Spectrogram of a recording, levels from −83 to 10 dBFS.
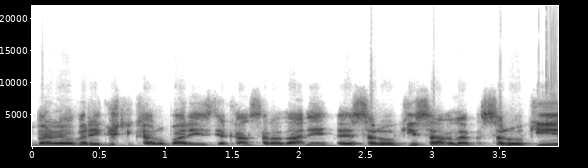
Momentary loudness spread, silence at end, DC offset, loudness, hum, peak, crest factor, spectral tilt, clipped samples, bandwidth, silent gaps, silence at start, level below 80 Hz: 5 LU; 0 s; under 0.1%; -13 LUFS; none; 0 dBFS; 12 dB; -2.5 dB/octave; under 0.1%; 9.4 kHz; none; 0 s; -42 dBFS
